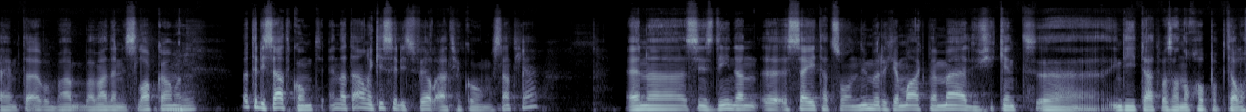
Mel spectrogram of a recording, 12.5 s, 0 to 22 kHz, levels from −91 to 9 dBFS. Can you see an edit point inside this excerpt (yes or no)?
no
